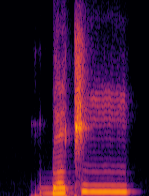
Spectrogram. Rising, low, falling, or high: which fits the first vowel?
low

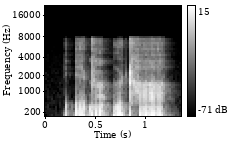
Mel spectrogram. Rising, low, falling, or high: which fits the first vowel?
rising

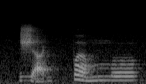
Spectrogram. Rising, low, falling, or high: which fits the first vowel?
low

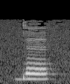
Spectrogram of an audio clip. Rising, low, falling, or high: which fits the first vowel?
high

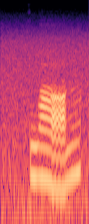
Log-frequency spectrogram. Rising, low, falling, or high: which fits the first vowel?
low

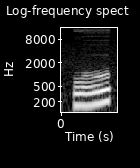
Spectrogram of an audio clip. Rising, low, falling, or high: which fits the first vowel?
rising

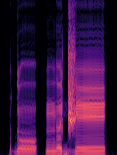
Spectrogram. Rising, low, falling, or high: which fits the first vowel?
low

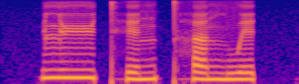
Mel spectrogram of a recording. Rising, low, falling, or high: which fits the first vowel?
high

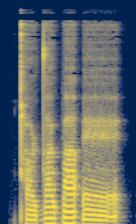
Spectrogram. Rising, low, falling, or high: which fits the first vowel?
low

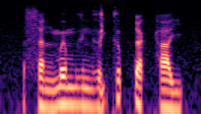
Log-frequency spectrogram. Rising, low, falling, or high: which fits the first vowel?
low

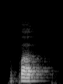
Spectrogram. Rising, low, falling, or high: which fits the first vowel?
rising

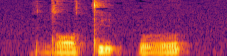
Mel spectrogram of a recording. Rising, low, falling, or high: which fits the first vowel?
low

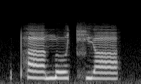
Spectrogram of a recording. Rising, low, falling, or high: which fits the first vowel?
low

